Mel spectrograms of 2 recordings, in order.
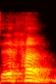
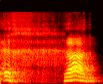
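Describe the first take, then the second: First: "ehad" with a breathed, throaty het, no scrape; "ehad" with h from the throat, stressed on the end; proper het sound. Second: "echad" with a long, scraping kh instead of het; "echad" drawn out on a harsh chaf; wrong chaf sound. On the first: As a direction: soften the chaf in "ehad" to a smooth het. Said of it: "it's ehad". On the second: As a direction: overdo the rasping kh in "echad". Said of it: "It's not echad". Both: Shown as a demonstration.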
